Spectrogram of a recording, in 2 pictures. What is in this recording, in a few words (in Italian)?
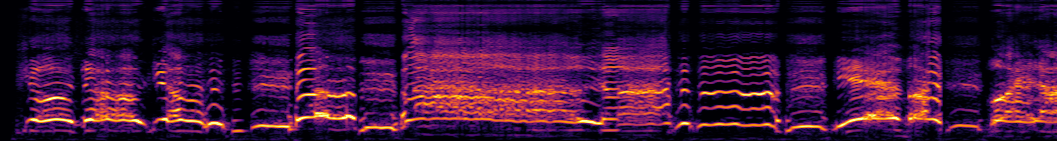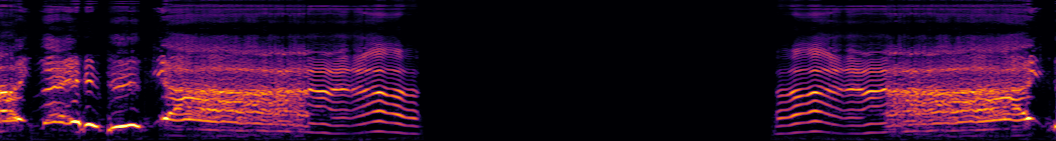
effetti sonori urla horror terrificanti di morte e terrore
